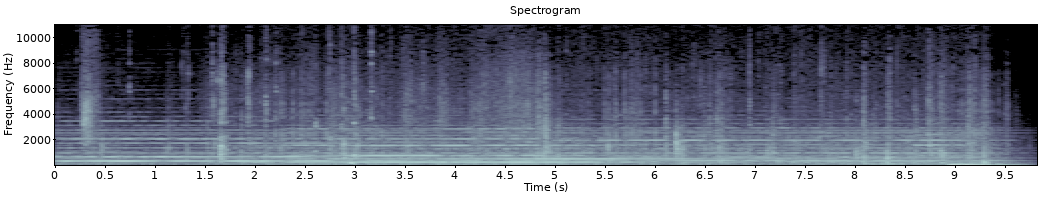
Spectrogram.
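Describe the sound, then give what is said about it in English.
A donkey's hooves clip-clop at a steady walking pace, fairly loud, over a sustained droning tonal background, with a deep thump near the end and no talking. “Humble and mounted on a donkey. On a colt. The foal of a donkey.”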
